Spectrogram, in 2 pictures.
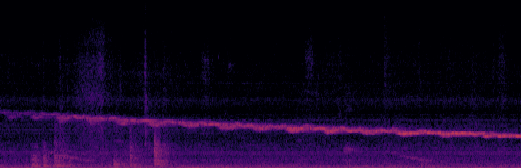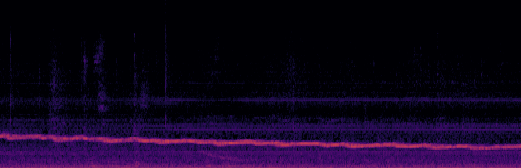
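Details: Bearded seal recorded in Antarctica with a microphone lowered through a hole cut in the ice; one long, slowly descending whistle-like trill gliding steadily downward for about fifteen seconds, with faint shorter downsweeps and underwater background hiss.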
